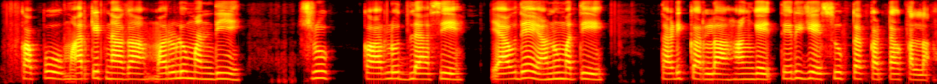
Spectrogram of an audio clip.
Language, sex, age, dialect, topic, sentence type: Kannada, female, 18-24, Central, banking, statement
